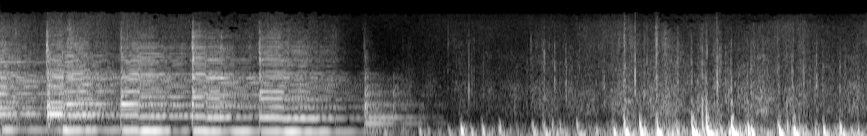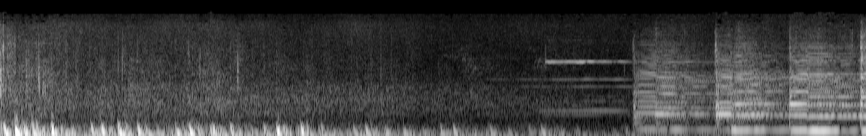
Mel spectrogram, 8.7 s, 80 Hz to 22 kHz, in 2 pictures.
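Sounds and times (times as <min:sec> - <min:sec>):
tuneful musical phrase: 0:00.0 - 0:02.2, 0:07.1 - 0:08.6
horse hooves clip-clopping: 0:01.8 - 0:07.5.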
